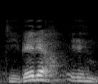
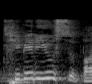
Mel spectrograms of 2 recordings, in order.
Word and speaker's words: 티베리우스: 근데 디베랴가 아니라 원래 이름은 티베리우스 바다 이래요.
